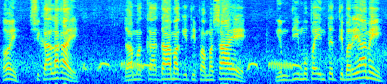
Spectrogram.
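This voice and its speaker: Man acting a vain, blustering high-voiced young hothead. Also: a little fast, lightly acted. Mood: angry, challenging. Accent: Ilocano. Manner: blustering, confrontational. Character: vain, hot-tempered young boyfriend, stingy and boastful. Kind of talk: Ilocano radio comedy drama acting. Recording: very noisy audio with bird sounds.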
